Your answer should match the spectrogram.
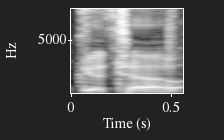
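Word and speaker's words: Gâteaux: And that's Gâteau. Spell it for everybody. – G-A-T-E-A-U-X. – Gâteau.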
